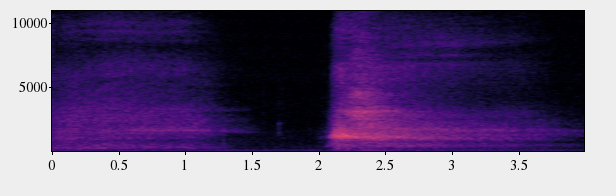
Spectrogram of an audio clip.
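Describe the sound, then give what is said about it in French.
A deep breath is drawn in, followed by a short silent pause, then a slow, fuller breath out that begins strong and fades gradually over the next two seconds. “on pourrait déjà utiliser notre souffle, notre respiration, pour un grand inspire, un expire profond en libérant les tensions.”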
